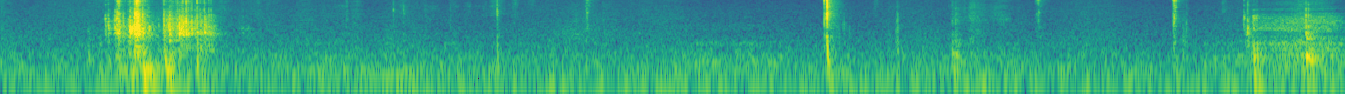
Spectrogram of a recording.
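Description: Scissors snip off the excess tie from a square knot on a journal cover made from a vintage quilt. A short cluster of soft cutting sounds is followed by a few faint, isolated clicks in an otherwise quiet room.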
